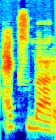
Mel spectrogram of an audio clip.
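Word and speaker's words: x̄: berikut Anda bisa lihat ini bacaannya adalah Anda X kemudian ada garis strip diatas itu bacanya eksbar Ya eksbar jadi rata-rata hitung itu dibaca dengan eksbar eksbar itu X1 +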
